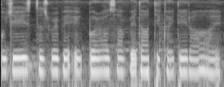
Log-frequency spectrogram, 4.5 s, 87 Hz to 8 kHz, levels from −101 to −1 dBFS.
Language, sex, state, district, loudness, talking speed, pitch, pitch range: Hindi, female, Arunachal Pradesh, Papum Pare, -16 LUFS, 160 wpm, 190 Hz, 190-195 Hz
